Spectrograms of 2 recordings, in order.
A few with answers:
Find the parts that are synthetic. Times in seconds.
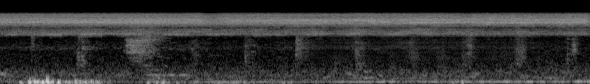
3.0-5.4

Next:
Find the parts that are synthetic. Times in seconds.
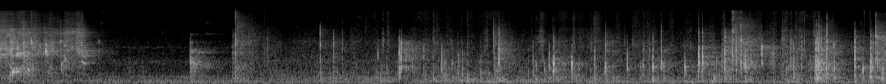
0.0-0.8; 5.6-6.2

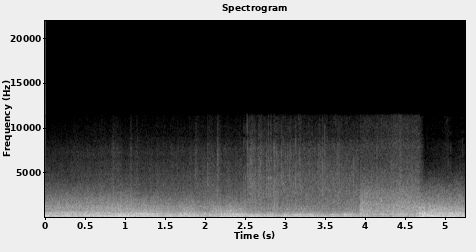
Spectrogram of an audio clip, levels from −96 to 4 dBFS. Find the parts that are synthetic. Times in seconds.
0.0-2.4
